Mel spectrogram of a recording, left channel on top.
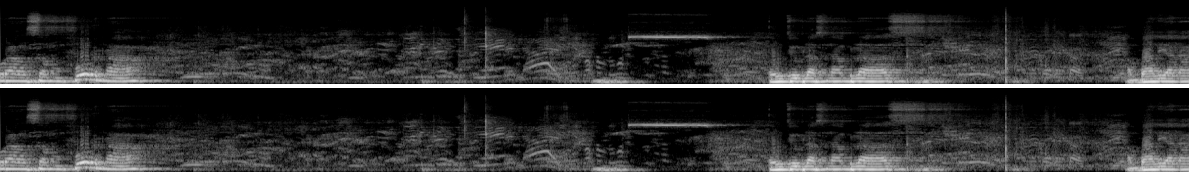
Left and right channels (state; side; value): identical; both; correlation 1.00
